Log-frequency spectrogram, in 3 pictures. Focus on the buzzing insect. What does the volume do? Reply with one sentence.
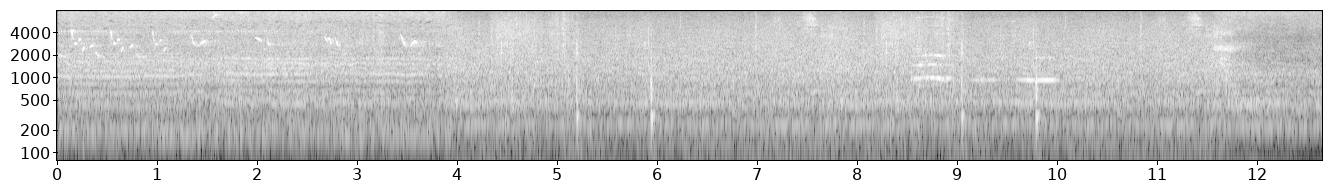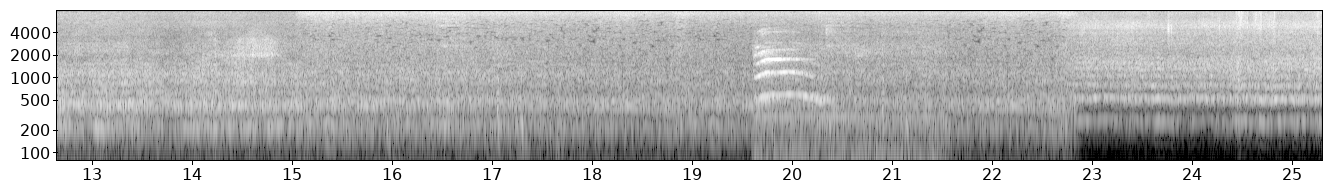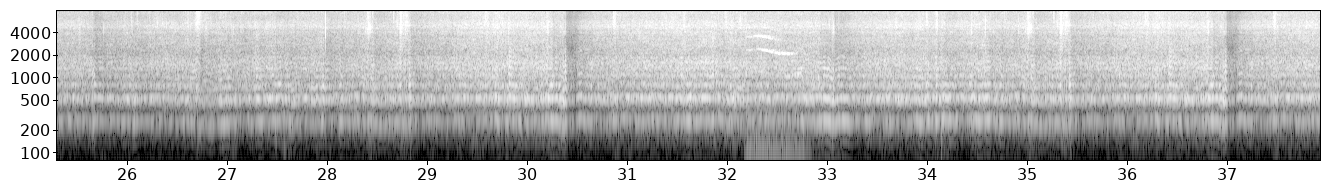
The volume of the buzzing insect goes down, then up.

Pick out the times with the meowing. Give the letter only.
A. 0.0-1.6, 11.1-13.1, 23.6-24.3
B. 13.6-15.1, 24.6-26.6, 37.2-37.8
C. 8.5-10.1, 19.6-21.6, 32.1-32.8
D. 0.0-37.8
C.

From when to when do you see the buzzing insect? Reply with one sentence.
You can hear the buzzing insect from 0.0 to 37.8 s.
